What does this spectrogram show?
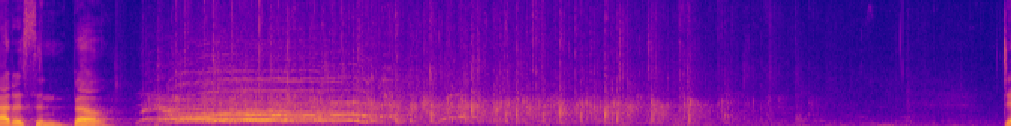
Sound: audience cheers and applauds

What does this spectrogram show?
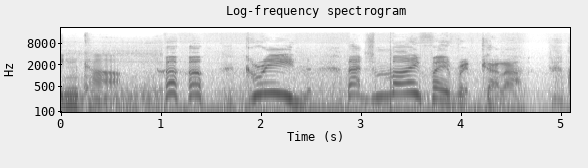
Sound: laughs

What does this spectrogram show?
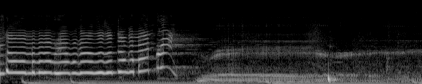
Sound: speaking gibberish

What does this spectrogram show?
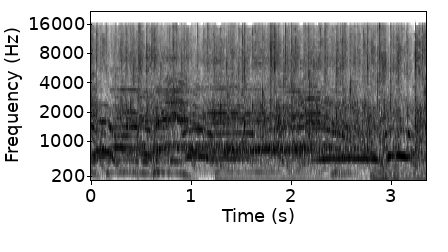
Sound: cheers and applause

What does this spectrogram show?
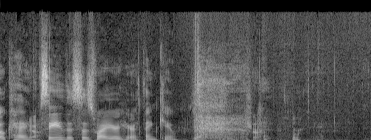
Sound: laughter

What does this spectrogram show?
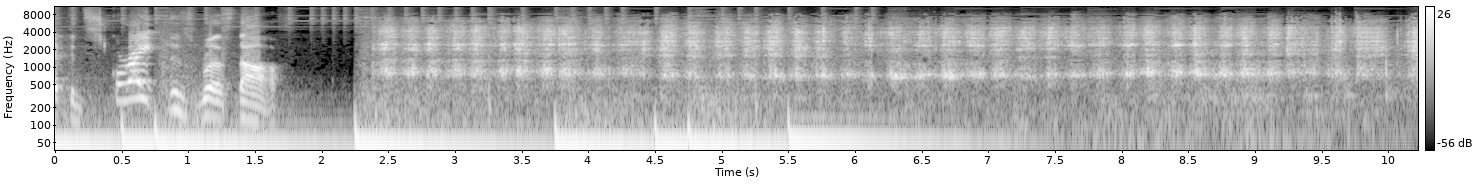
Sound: loud scraping sound like nails on chalkboard

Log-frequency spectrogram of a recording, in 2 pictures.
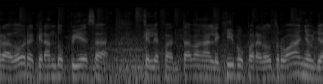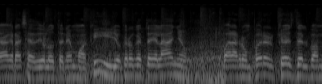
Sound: speaking spanish

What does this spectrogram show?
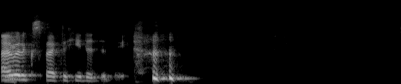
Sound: laughs

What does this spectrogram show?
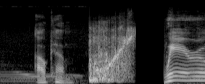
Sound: splat.mp3

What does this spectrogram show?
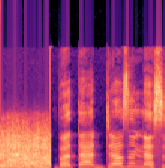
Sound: sitcom laugh track

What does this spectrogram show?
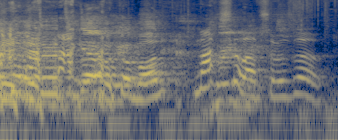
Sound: Sidemen laughing

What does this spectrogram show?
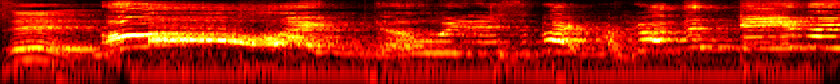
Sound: yells

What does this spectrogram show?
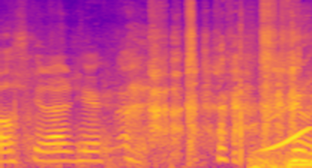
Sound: intense shivering

